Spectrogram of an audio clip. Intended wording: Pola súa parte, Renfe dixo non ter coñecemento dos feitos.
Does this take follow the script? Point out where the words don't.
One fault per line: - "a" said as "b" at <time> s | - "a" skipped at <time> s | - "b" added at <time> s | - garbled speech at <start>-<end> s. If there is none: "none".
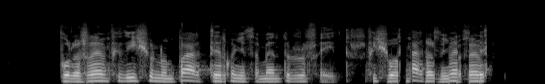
- "súa parte" skipped at 0.8 s
- "ter" said as "parte" at 1.8 s
- garbled speech at 3.6-4.9 s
